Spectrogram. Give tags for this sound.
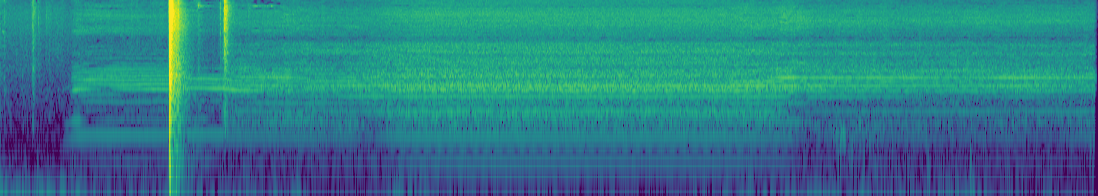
click
gun
motor
nail
shooting
shot

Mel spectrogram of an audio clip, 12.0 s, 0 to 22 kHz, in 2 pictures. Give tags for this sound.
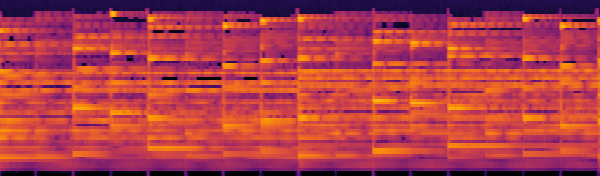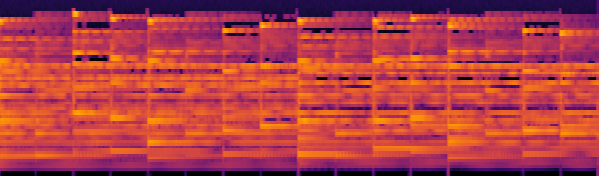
160bpm
4bar
80bpm
bells
electronic
glock
loop
music
organ
peaceful
synth

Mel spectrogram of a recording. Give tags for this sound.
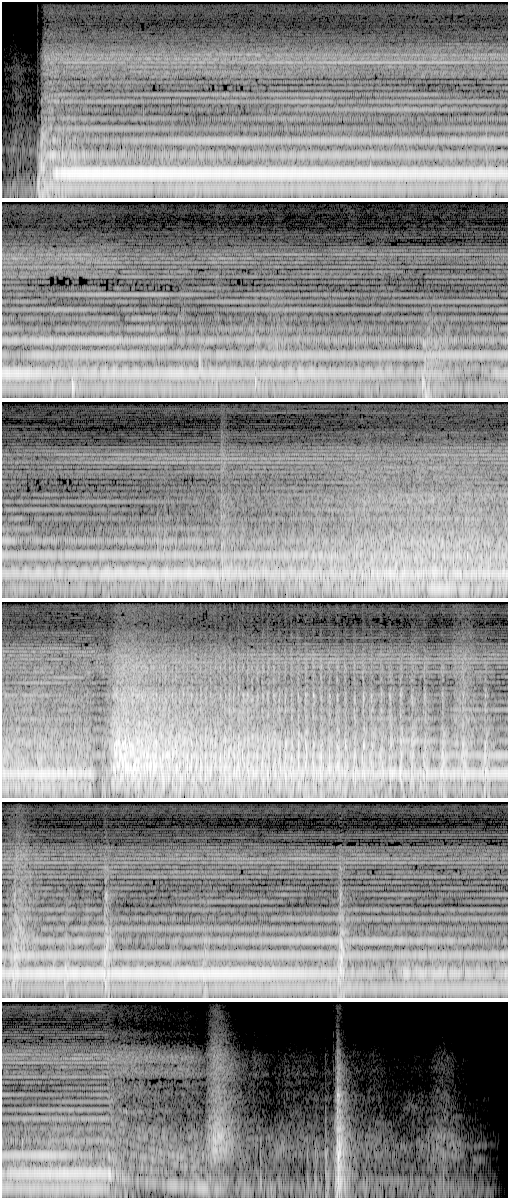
crush
drone
field-recording
industrial
machine

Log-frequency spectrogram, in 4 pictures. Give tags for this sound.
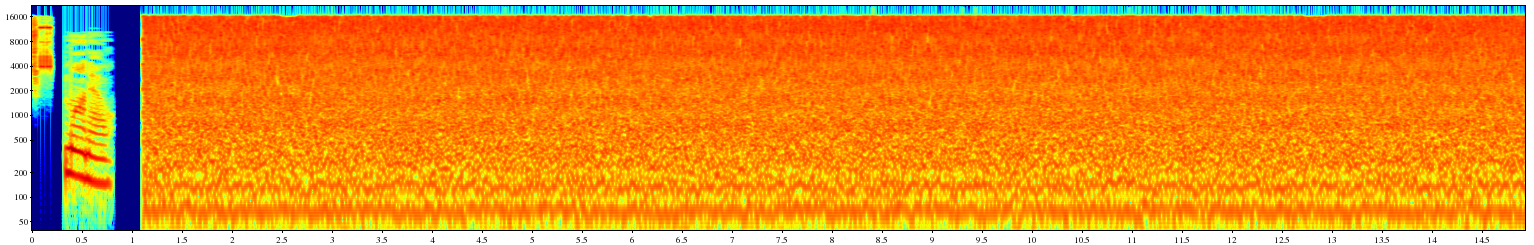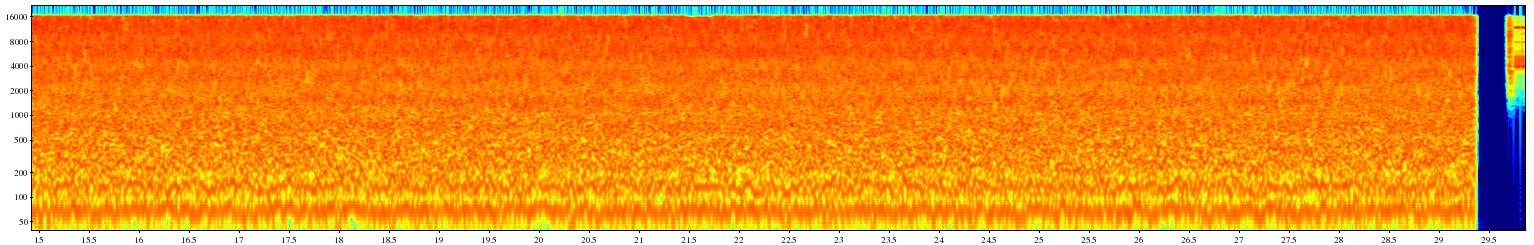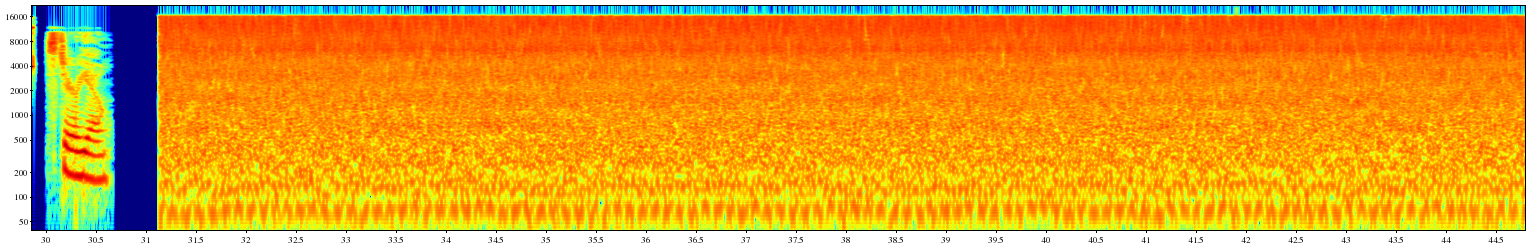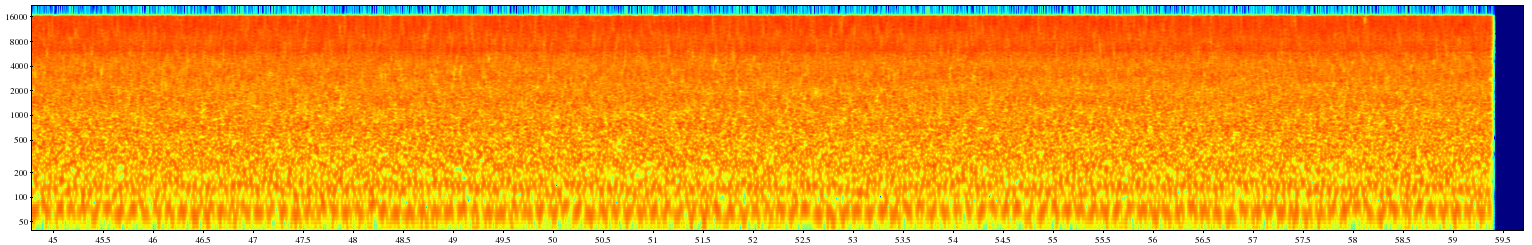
din
whir
roaring
uproar
roar
horror
frequency
fret
distortion
wide
sine
modulation
hubbub
ruckus
sinus

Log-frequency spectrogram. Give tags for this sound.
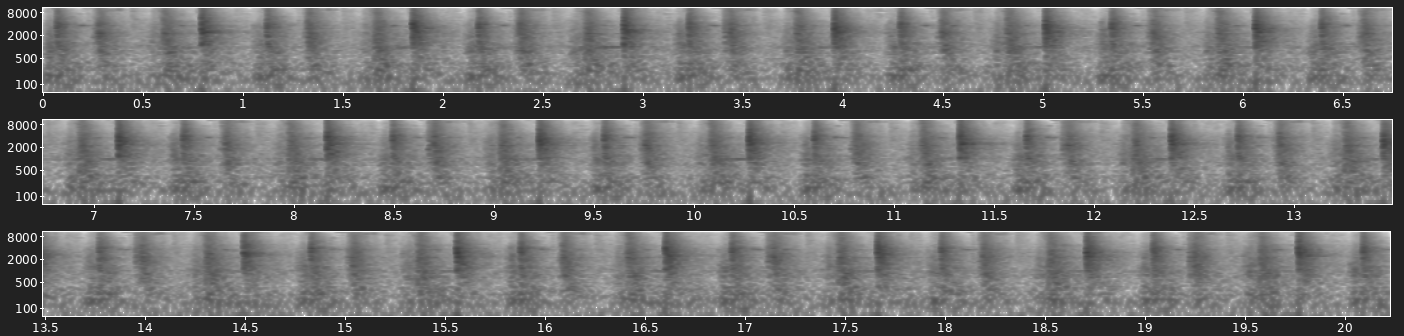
factory
machinery
mechanical

